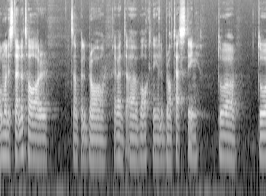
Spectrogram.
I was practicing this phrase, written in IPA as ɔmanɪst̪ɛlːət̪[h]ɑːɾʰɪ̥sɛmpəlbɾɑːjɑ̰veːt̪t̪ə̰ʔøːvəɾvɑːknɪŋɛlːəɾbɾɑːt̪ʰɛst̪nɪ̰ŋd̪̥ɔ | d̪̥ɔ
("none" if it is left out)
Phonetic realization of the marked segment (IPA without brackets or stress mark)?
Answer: h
